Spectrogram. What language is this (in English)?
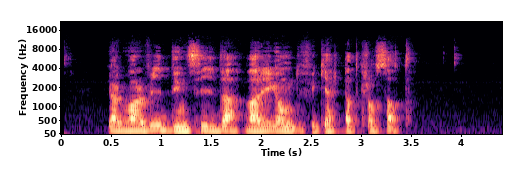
Swedish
